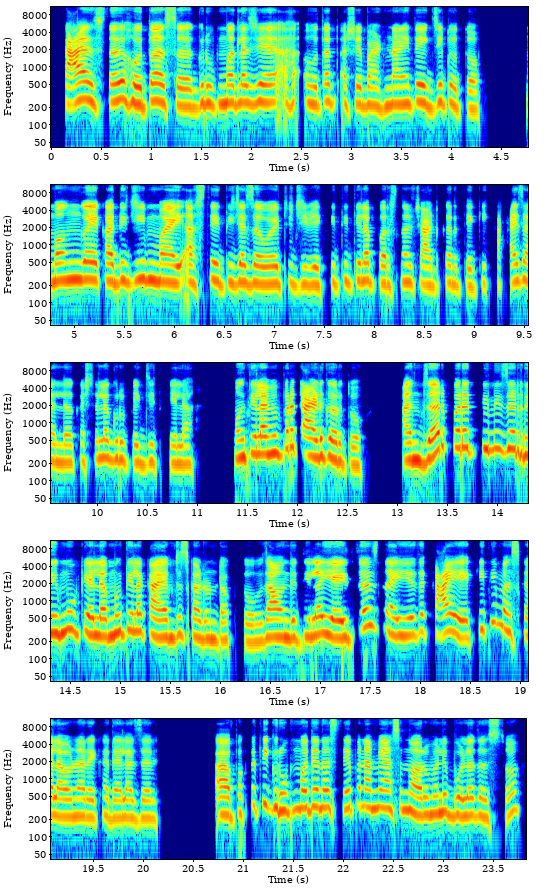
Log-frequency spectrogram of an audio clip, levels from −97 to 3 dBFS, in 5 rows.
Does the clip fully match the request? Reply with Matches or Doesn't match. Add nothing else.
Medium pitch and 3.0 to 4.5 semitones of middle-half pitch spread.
Doesn't match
